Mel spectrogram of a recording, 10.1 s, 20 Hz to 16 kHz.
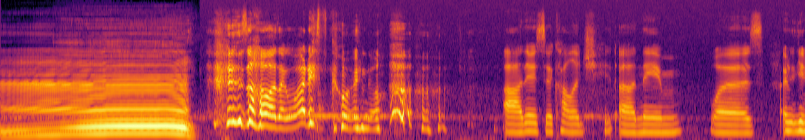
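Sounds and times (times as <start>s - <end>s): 
cow mooing in Texas: 0.0s - 2.4s, 3.0s - 9.2s
laughter: 2.6s - 8.3s
speech: 3.2s - 5.7s, 6.3s - 10.0s.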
